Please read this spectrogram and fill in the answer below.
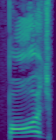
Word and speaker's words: pause: देखिए यहां पे PAUSE, देखिए सब इस वर्ड्स जो भी है इसमें एक के बाद यू आया है तो एक का यहां पे क्या उच्चारण होगा, पॉज पढ़ेंगे।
